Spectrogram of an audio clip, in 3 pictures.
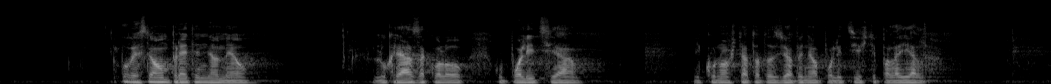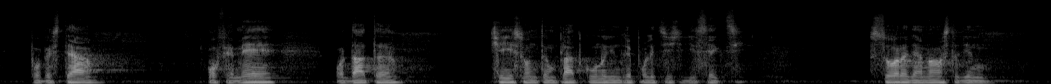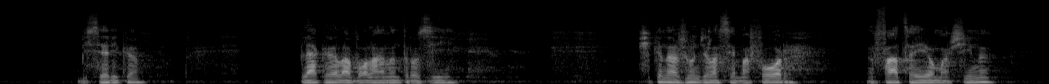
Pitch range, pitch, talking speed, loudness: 85-105 Hz, 95 Hz, 95 wpm, -36 LUFS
